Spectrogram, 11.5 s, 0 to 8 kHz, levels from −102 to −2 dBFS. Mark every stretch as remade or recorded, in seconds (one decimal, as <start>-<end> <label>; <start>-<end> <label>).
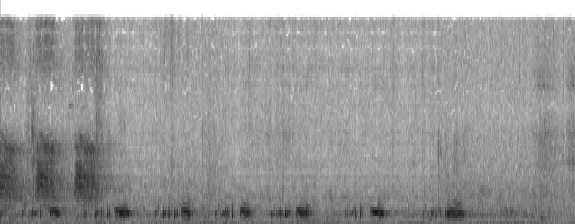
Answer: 0.0-1.7 recorded; 1.7-3.2 remade; 3.2-4.5 recorded; 4.5-8.8 remade; 8.8-11.5 recorded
